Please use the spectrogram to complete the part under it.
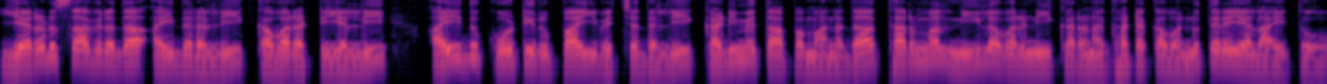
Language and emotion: Kannada, neutral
